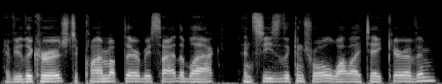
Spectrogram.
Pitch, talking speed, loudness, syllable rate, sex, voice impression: 135 Hz, 285 wpm, -18 LUFS, 7.2 syllables/s, male, masculine, adult-like, slightly muffled, sincere, calm, friendly, kind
